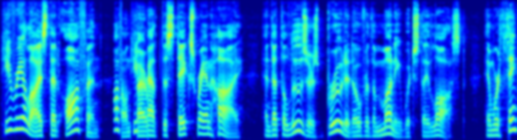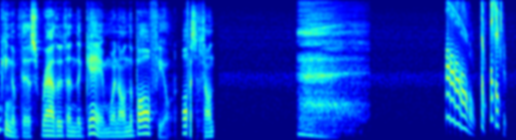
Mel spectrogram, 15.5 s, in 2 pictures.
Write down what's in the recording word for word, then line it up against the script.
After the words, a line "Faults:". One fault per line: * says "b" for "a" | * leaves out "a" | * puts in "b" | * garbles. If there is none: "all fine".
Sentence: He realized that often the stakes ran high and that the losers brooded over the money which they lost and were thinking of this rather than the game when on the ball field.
He realized that often [garbled] the stakes ran high and that the losers brooded over the money which they lost and were thinking of this rather than the game when on the ball field. [garbled]
Faults:
* garbles
* garbles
